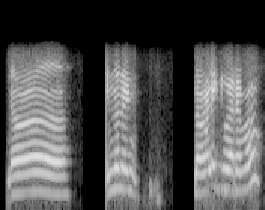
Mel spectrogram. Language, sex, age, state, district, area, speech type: Tamil, female, 18-30, Tamil Nadu, Tirunelveli, rural, conversation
